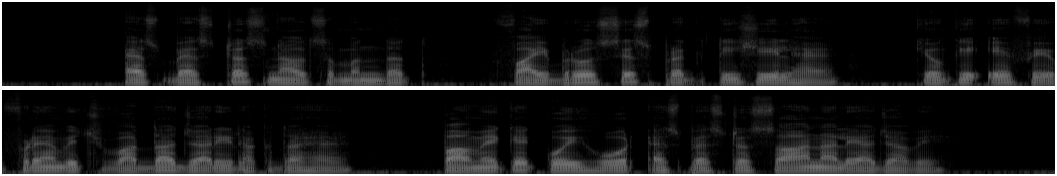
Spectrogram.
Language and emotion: Punjabi, neutral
